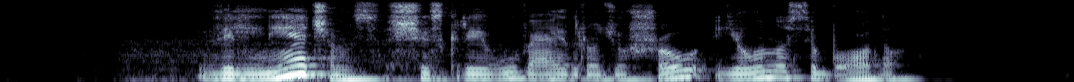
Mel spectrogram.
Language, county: Lithuanian, Vilnius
